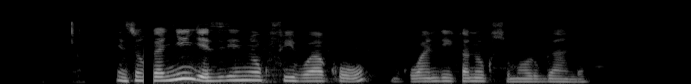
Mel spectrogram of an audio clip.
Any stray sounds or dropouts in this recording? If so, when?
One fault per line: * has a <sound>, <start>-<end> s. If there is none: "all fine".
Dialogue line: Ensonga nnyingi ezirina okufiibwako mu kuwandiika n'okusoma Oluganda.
* has a dropout, 1.4-1.5 s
